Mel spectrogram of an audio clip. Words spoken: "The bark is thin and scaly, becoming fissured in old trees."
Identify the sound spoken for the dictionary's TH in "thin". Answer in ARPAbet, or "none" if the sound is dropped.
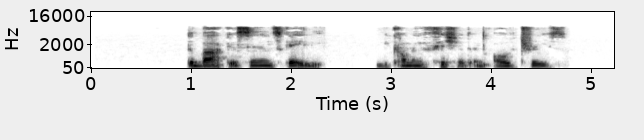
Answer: S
